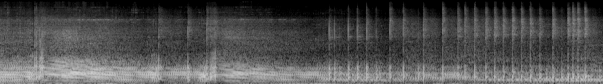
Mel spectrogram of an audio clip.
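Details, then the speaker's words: 1985 Honda CR500 two-stroke, bought non-running at a swap meet, first start on about half a gallon of fuel: revs in rising sweeps, then an uneven popping idle around four beats a second; running poorly, cause unknown. "idle sounds like it's not running right ah it's even if it's not running right"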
